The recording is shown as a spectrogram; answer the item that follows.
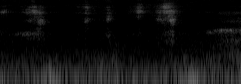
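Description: Marker pen writing on paper: a handful of faint, short strokes of the felt tip scratching across the sheet.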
